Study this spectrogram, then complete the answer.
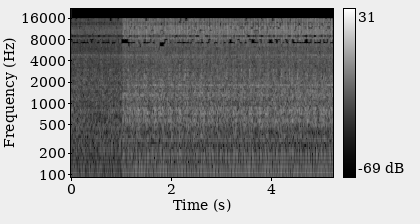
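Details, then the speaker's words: VW Fox/Polo 1.2 6V three-cylinder (BMD) idling with a regular stumble and jerk every few beats; cylinder 2 misfire (P0302), only 5 bar compression; plug, coil, injector swaps didn't move the fault. "The second cylinder immediately counts up the misfires and the engine jerks"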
